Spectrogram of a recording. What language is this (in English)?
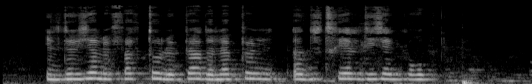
French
